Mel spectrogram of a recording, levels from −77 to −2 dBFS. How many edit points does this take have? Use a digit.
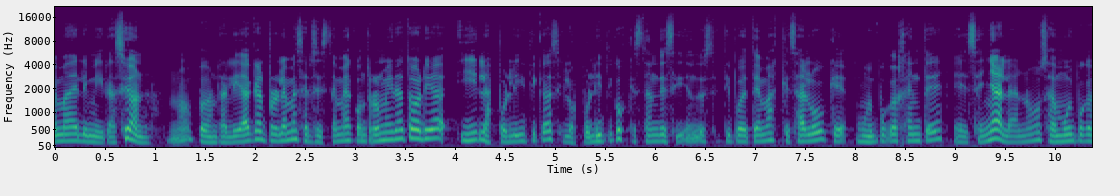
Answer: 1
